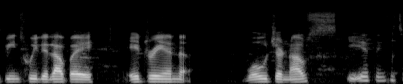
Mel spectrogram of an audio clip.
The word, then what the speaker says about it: Wojnarowski: A lot of things being tweeted out by Adrian Wojnarowski, I think that's how you say it. Wojnarowski.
